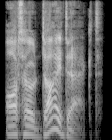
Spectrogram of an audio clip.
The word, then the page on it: autodidact: British English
